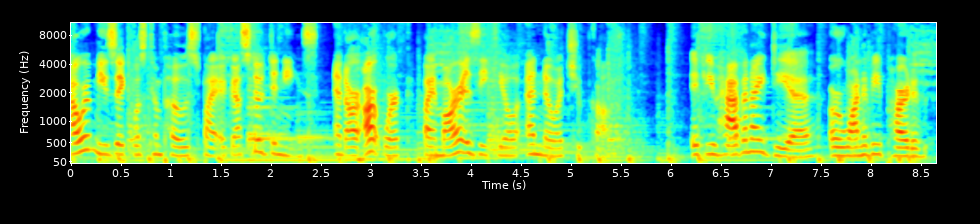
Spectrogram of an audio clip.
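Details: Adult woman; typical speech.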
